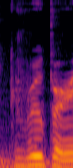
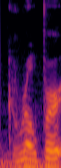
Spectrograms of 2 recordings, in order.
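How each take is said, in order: First: The first vowel sounds like 'oo'. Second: The first vowel sounds like 'oh'. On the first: The speaker calls it right. "it's a grouper, is how you pronounce this ship's name" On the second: The speaker calls it wrong. "It's not a groper"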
